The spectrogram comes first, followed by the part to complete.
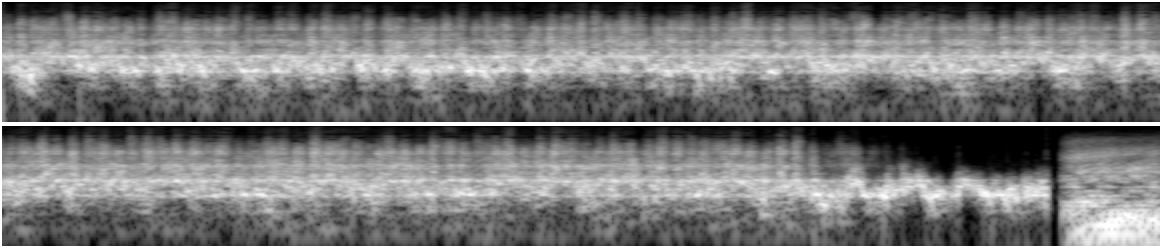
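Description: A TV channel ident jingle heavily distorted by stacked audio effects into a dense, harsh, buzzing wash with no bass, held at a steady loud level.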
